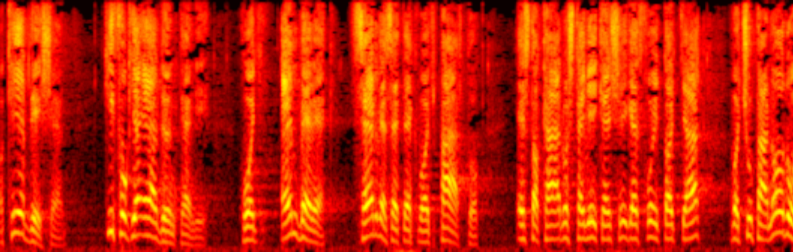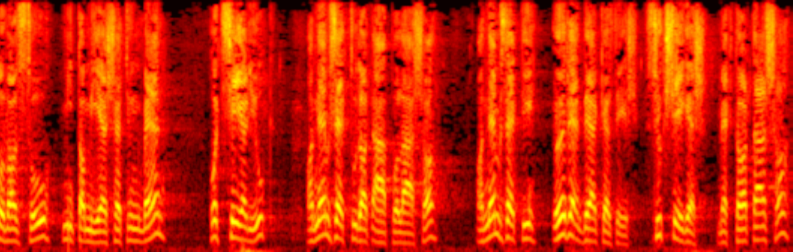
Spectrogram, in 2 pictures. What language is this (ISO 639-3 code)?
hun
